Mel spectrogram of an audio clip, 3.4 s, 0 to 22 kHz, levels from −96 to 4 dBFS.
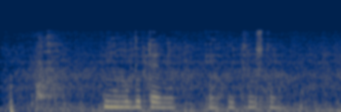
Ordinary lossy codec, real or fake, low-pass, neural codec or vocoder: none; fake; 7.2 kHz; codec, 16 kHz, 4 kbps, FunCodec, trained on Chinese and English, 50 frames a second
